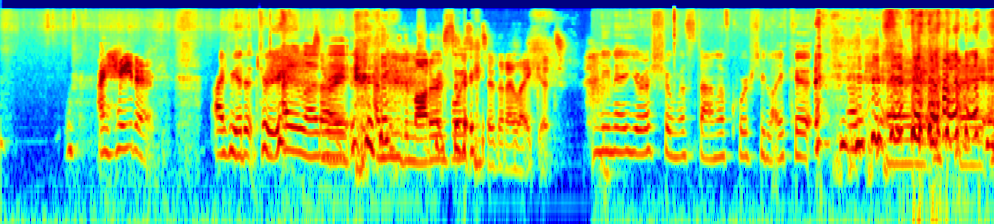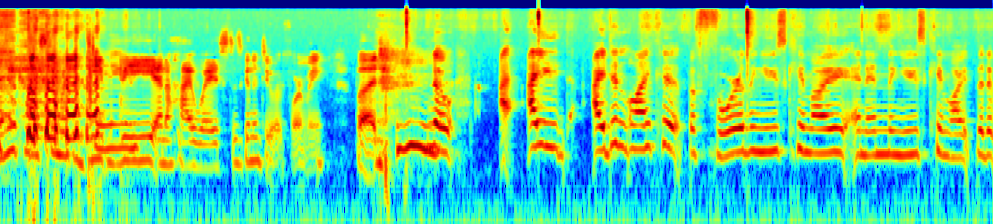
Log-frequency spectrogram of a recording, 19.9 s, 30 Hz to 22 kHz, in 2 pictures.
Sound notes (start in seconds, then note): 8.2 laughs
